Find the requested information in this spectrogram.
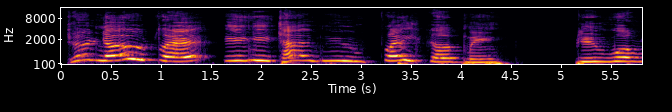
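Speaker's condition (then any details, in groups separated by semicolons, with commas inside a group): Cerebral palsy; speech impediment, unaware until age twelve, did not recognise own recorded voice, listeners judge on hearing voice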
